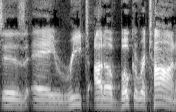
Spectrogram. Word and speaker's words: Boca Raton: a reit out of boca raton or as the locals say boca raton they invest in private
